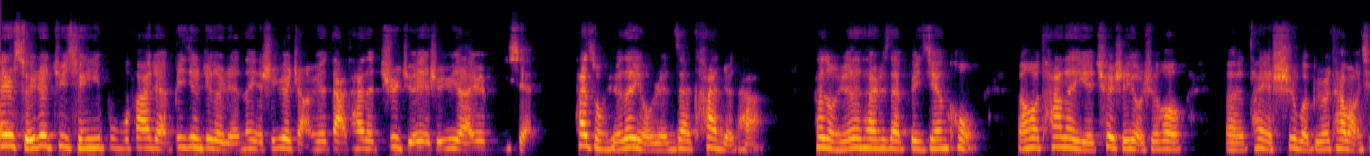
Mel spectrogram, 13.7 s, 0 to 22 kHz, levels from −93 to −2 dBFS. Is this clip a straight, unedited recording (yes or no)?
yes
